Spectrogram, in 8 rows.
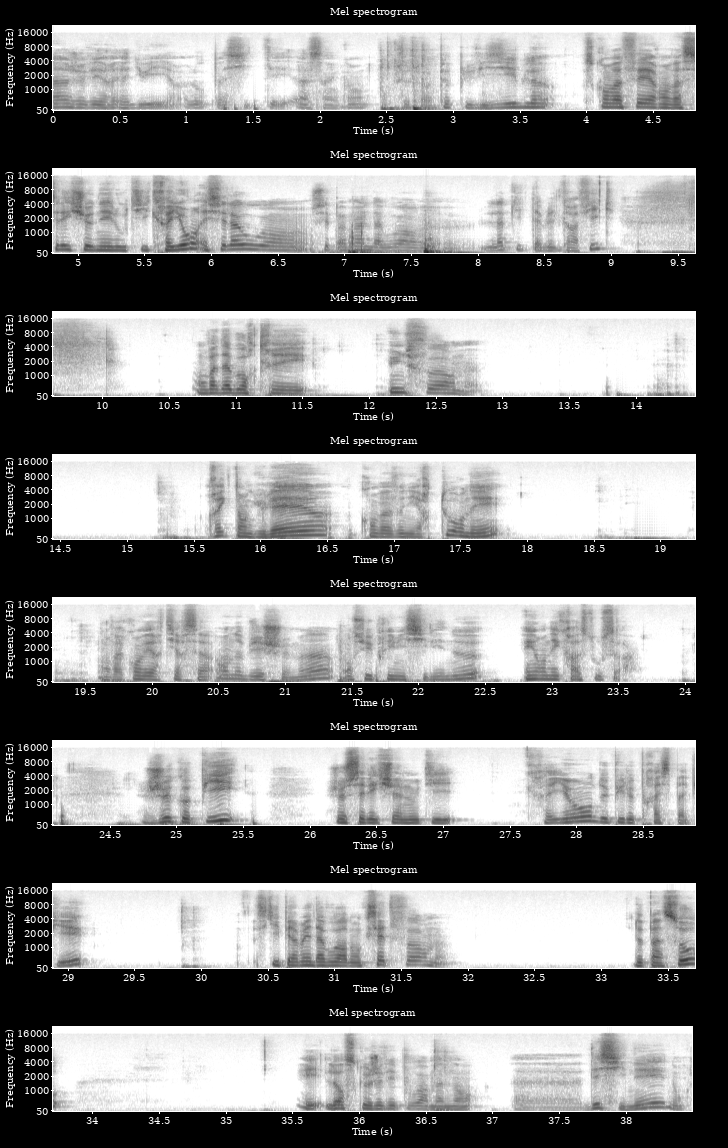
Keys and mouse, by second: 0.4 click, 1.8 click, 2.5 KP_5, 2.7 KP_Enter, 3.6 click, 5.6 click, 10.4 click, 11.4 ctrl+shift+click, 13.4 click, 14.2-15.4 ctrl+shift+drag, 16.5 click, 17.0 click, 17.6-18.7 ctrl+drag, 19.7 ctrl+shift+c, 20.2 F2, 20.4 click, 21.4 Delete, 21.9 F1, 22.7-24.1 shift+drag, 24.8 ctrl+c, 26.3 click, 29.0 click, 29.9 KP_Add, 32.2 click, 36.6 KP_Add.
